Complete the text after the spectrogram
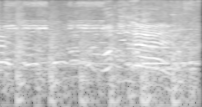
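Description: A young man shouts excitedly close by.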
